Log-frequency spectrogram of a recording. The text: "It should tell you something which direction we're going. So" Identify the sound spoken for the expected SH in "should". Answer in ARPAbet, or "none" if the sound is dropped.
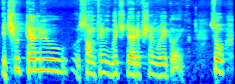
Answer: SH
